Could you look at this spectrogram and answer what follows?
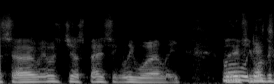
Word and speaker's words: Woerlee: well, I live in Holland, so it's Woerlee. Woerlee, yeah. But if you want to speak it out in English, it's Woerlee.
